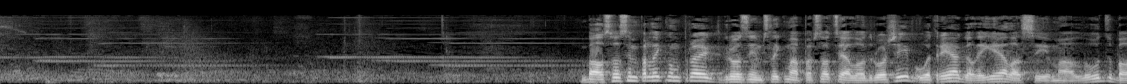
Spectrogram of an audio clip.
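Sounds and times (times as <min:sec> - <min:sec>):
parliament electric bell ringing before a vote: 0:00.0 - 0:06.8
low murmur of voices: 0:00.0 - 0:11.2
speech: 0:05.8 - 0:11.2.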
